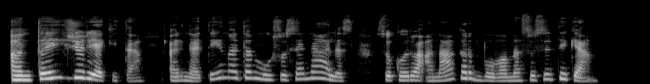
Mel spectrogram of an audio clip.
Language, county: Lithuanian, Vilnius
